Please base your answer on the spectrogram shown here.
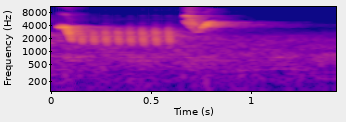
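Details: Common nightingale in a big city on a May night: a quick rattle of about nine evenly spaced notes followed by one rising swept whistle that trails off, with faint city hum.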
